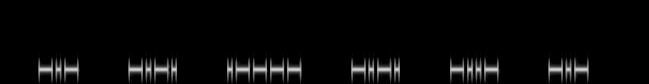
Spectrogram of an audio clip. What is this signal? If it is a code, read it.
Morse code, heard as a keyed tone, about 28 wpm, spaced as for 13 wpm, 700 Hz. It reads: KC1CXK
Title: USA Call Signs - 6 Characters - 4x Character Spacing - 28wpm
